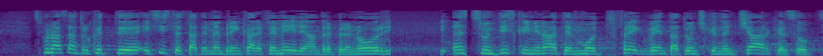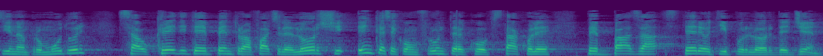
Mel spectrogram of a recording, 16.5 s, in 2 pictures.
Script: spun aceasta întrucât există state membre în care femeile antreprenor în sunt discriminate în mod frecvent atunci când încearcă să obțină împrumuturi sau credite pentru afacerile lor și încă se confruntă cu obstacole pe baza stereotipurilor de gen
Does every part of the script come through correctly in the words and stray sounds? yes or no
yes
